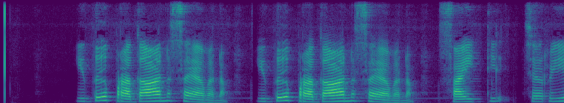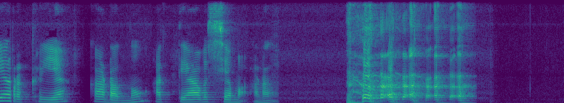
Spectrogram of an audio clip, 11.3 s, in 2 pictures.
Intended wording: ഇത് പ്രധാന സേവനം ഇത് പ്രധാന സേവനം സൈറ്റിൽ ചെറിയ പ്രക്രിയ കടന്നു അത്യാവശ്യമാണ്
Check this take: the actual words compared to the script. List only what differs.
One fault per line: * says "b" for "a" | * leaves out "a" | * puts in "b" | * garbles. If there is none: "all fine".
all fine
